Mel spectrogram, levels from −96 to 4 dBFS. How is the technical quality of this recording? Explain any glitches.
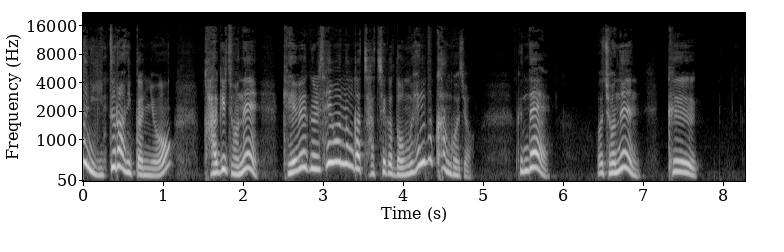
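No technical faults are audible.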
